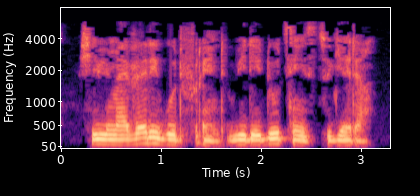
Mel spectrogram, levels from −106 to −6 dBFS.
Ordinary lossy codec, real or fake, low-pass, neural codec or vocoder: MP3, 24 kbps; real; 7.2 kHz; none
